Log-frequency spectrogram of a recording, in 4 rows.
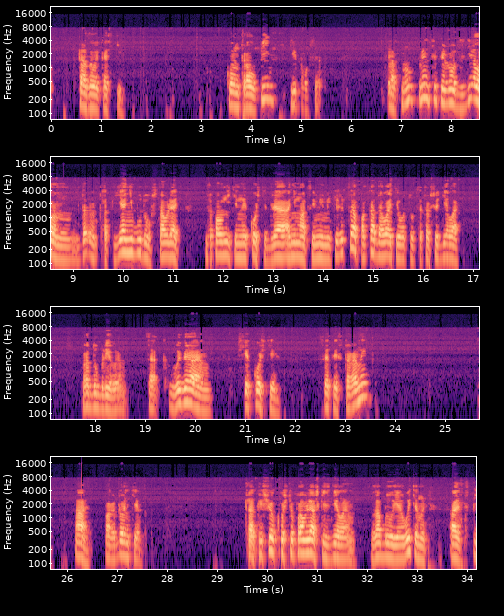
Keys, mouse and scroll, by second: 0.3 middle click, 0.7 shift+middle click, 1.6 shift+click, 2.4 shift+middle click, 3.8 ctrl+p, 5.9 middle click, 7.4 middle click, 8.7 shift+middle click, 10.2 shift+middle click, 14.3 middle click, 15.3 KP_1, 16.1 shift+middle click, 18.2-20.2 drag, 21.7 shift+click, 23.2 shift+click, 24.7-25.7 middle drag, 26.4 shift+middle click, 27.4 KP_3, 29.7 shift+middle click, 31.0 e, 32.0 click, 32.7 click, 33.7 alt+p.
